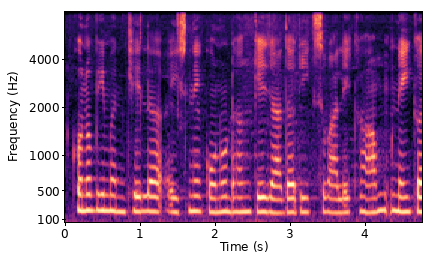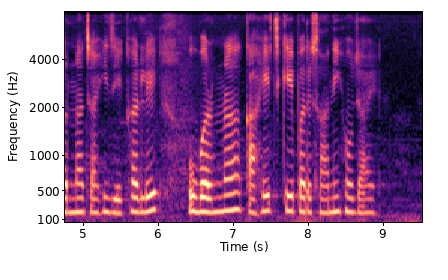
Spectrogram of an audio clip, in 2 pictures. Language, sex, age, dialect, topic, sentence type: Chhattisgarhi, female, 18-24, Western/Budati/Khatahi, banking, statement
